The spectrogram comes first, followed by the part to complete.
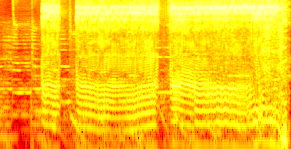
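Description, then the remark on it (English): Loud, buzzy fart noises into a regular toilet after eating Taco Bell, in three bursts: a short blast, then two long, rasping, droning stretches with a wavering pitch, with no talking. “Here's what a regular toilet would sound like after some Taco Bell.”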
